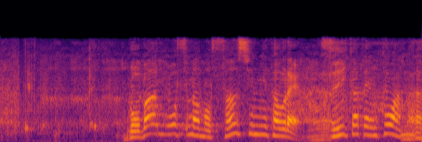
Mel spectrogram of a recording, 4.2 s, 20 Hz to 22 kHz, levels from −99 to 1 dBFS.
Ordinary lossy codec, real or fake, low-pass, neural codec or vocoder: Opus, 64 kbps; fake; 7.2 kHz; codec, 16 kHz, 2 kbps, FunCodec, trained on LibriTTS, 25 frames a second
